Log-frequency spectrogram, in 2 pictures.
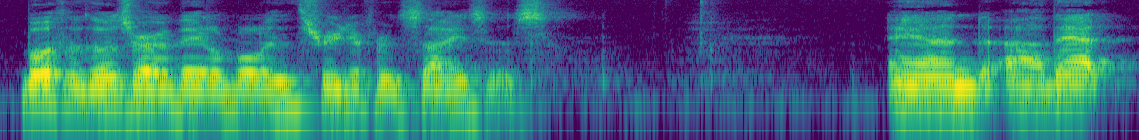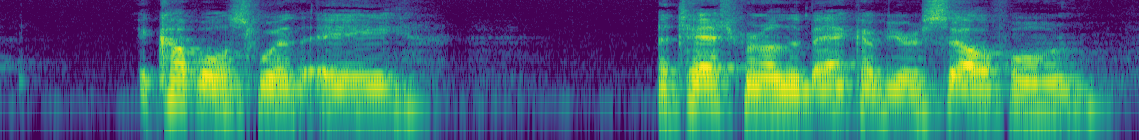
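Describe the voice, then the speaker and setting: A man's medium-pitched voice with a dark, mellow tone, fairly even intonation, long and frequent pauses, and audible room echo. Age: 80s+. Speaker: inventor. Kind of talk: product explanation. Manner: halting.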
